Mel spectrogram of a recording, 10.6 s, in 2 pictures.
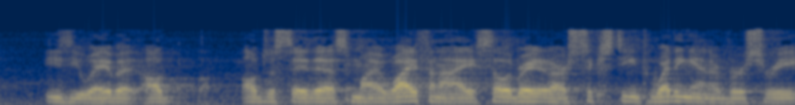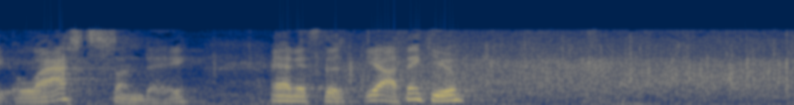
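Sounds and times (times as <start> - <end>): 
speech: 0.3 - 8.7
audience applause: 7.4 - 10.5.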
